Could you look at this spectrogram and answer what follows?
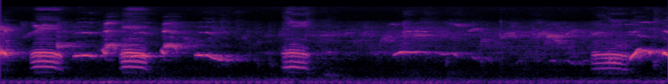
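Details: Newly acquired wild-caught white-crested laughingthrush kept in a cage, giving short bursts of harmonic, arched notes separated by brief pauses, with a low steady hum underneath.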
